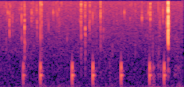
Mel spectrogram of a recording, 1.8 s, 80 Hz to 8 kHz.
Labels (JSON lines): {"label": "biophony, knock croak", "recorder": "SoundTrap 300"}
